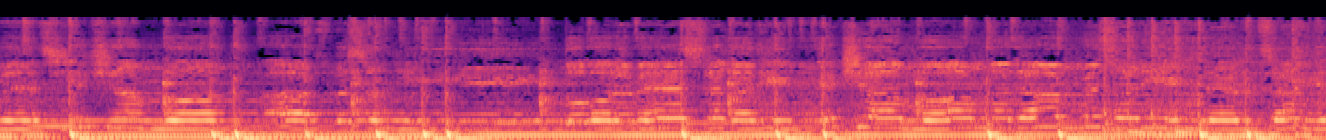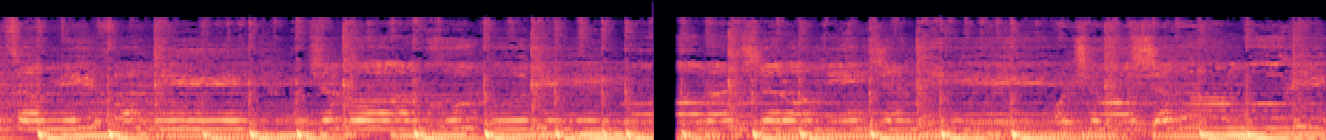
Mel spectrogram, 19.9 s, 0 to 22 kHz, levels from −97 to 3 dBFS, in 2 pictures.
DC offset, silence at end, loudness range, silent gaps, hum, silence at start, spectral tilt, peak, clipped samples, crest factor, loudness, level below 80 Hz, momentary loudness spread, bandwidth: under 0.1%; 0 s; 1 LU; 14.85-15.02 s; none; 0 s; -5.5 dB/octave; 0 dBFS; under 0.1%; 14 dB; -17 LUFS; -20 dBFS; 5 LU; 13.5 kHz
